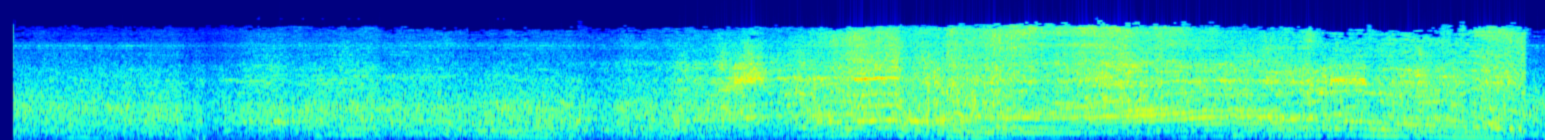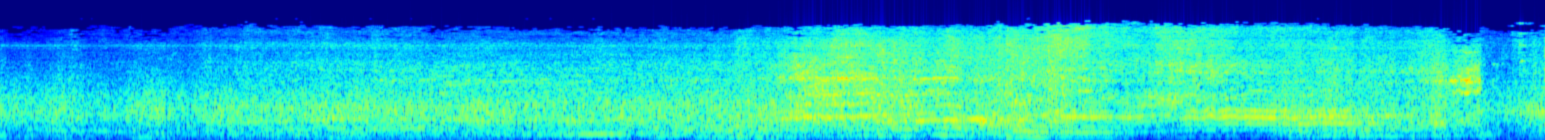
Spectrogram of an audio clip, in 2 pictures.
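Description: TKM two-stroke kart engines revving as karts pass on the track, the pitch repeatedly climbing and falling as they accelerate and lift, loudest in two passes in the middle and near the end, with a sudden break about halfway through.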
